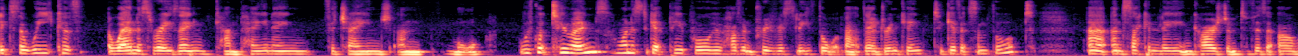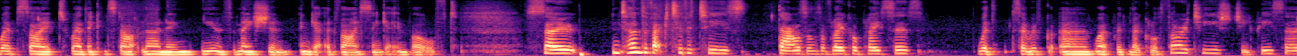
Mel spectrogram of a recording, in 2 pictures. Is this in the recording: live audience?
no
